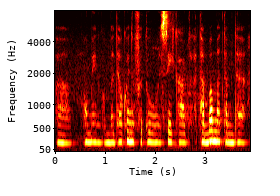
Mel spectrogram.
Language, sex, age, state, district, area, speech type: Manipuri, female, 30-45, Manipur, Chandel, rural, spontaneous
